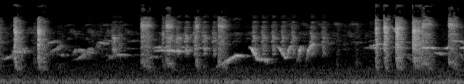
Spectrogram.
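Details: Shama with a 24 tail, displaying to intimidate a rival with tail flicks. It gives rapid harsh rasping bursts between short sliding whistles, ending in a loud clustered chatter with thin whistled notes.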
